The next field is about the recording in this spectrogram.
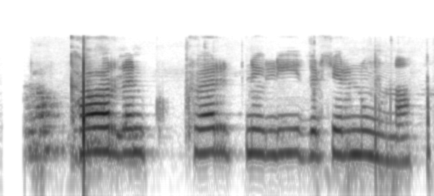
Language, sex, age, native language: Icelandic, male, 9, Icelandic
